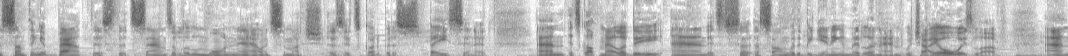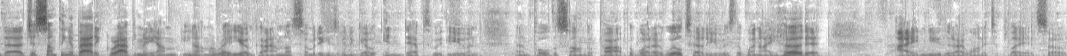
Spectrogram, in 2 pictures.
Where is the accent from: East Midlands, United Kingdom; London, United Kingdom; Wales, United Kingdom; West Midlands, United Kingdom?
West Midlands, United Kingdom; Birmingham; And I'm from Birmingham in England.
